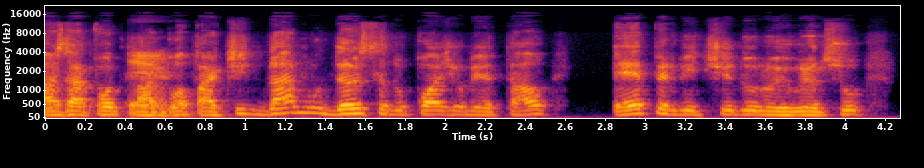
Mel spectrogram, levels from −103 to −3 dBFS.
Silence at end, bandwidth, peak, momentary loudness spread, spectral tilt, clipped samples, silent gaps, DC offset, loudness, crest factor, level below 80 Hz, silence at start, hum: 0.2 s; 15.5 kHz; -2 dBFS; 7 LU; -5 dB/octave; under 0.1%; none; 0.2%; -23 LUFS; 20 dB; -58 dBFS; 0 s; none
